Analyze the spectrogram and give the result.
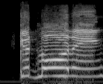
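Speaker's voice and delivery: very high-pitched, loud shout. Narrator voicing a character greeting the sleeping party: Rudy shouting. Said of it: "She shouts out".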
